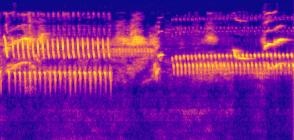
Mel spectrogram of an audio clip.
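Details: Excited male canary singing to encourage a female to mate, with a long rapid double-toned trill, a short rough burst, then another even high trill running to the end.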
